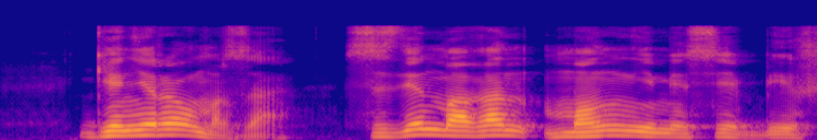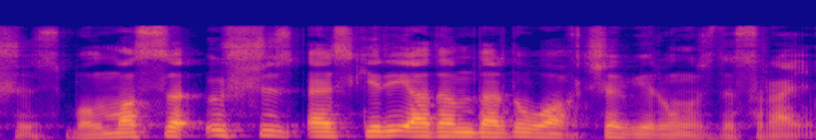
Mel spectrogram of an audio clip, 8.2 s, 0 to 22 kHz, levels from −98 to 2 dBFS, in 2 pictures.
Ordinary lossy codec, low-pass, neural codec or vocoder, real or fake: none; 9.9 kHz; codec, 24 kHz, 3.1 kbps, DualCodec; fake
